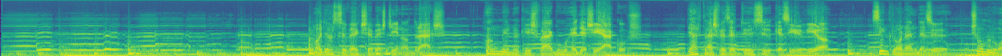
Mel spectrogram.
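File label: hungarian documentaries, Hombre; Documentales; hungarian voice actors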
